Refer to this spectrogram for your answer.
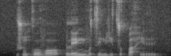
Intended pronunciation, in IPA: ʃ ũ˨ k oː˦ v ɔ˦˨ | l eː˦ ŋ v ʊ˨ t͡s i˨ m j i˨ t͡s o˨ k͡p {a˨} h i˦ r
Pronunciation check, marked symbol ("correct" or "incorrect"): correct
